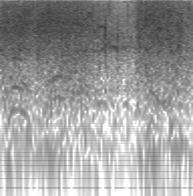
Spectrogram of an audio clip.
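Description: A fiery blast bursts and crackles.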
